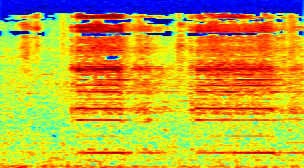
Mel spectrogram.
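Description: Two short horn-like toots on one pitch, about a second apart.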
